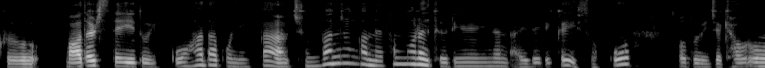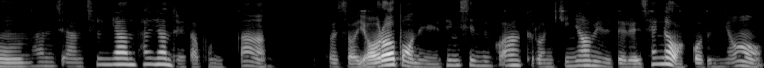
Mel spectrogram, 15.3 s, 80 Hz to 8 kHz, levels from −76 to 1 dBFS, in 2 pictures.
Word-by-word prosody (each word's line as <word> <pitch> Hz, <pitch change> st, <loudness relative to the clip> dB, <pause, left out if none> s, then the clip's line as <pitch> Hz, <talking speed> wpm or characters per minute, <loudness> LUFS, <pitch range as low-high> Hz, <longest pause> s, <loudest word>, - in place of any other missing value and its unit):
그 140 Hz, -1 st, -2 dB, 0.3 s
마더스데이도 170 Hz, -2 st, +3 dB
있고 170 Hz, +3 st, -10 dB
하다 225 Hz, +3 st, -3 dB
보니까 160 Hz, -1 st, -4 dB
중간중간에 255 Hz, -, -5 dB
선물해 265 Hz, -3 st, 0 dB
드리는 170 Hz, +1 st, -10 dB
날들이 155 Hz, +2 st, -12 dB
꽤 220 Hz, -, -3 dB
있었고 235 Hz, -, -6 dB, 0.5 s
저도 160 Hz, -3 st, -8 dB
이제 145 Hz, +1 st, -10 dB
결혼한 165 Hz, +2 st, -4 dB
지 -, -, -15 dB
한 165 Hz, -1 st, -12 dB
7 245 Hz, +7 st, -10 dB
년, 255 Hz, -1 st, +5 dB
8 260 Hz, +1 st, -6 dB
년 255 Hz, -1 st, +4 dB
되다 145 Hz, -9 st, -11 dB
보니까 155 Hz, +6 st, -7 dB, 0.6 s
벌써 150 Hz, -2 st, -5 dB
여러 210 Hz, +11 st, +12 dB
번의 145 Hz, -, -1 dB
생신과 215 Hz, -1 st, -5 dB
그런 150 Hz, -1 st, -10 dB
기념일들을 175 Hz, -6 st, -4 dB
챙겨 265 Hz, -, +5 dB
왔거든요. 160 Hz, +3 st, -3 dB
175 Hz, 275 characters per minute, -26 LUFS, 155-220 Hz, 0.6 s, 여러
